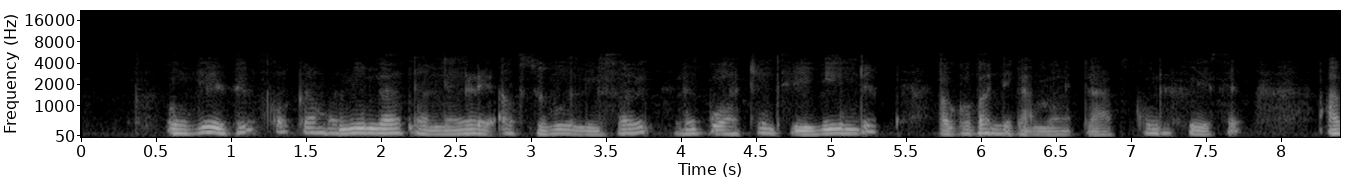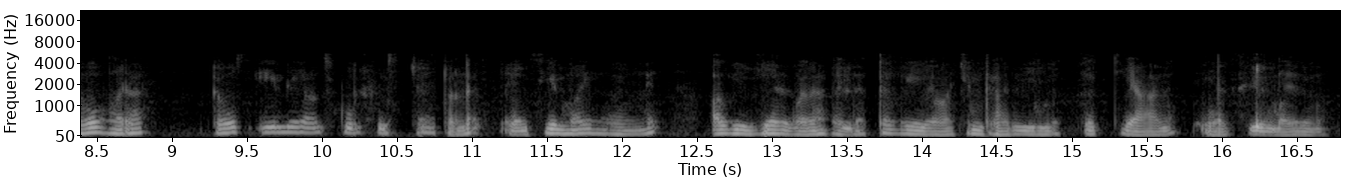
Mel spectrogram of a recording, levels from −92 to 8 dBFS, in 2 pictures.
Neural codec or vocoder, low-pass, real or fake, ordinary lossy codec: codec, 24 kHz, 1.5 kbps, HILCodec; 5.4 kHz; fake; none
